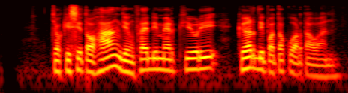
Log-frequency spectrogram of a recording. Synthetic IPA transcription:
t͡ʃɔkisit̪ɔɦaŋd͡ʒɨŋfɾɛdimɛrkʰuɾi | kɨrdipɔt̪ɔkuwart̪awa̰n

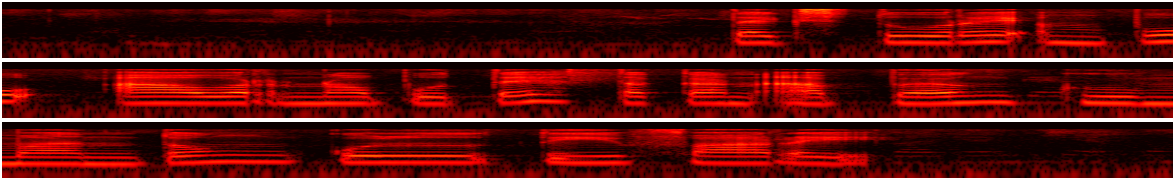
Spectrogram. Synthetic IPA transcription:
t̪ɛkst̪uɾeʔəmpuʔʔawərnɔput̪ɪht̪əkanʔa̰b̥ä̤ŋɡ̥ṳmant̪ʊŋkult̪ifaɾe

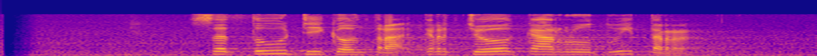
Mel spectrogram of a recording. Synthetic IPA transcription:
sət̪ud̪̥i̤kɔnt̪ɾa̰ʔkərd̥ʒ̥ɔ̤kaɾot̪wit̪ər

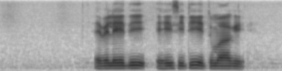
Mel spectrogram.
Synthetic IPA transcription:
ḛʋeleːd̪ieɦisiʈiet̪umaːɡe

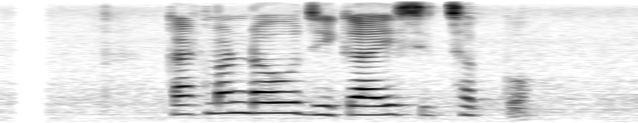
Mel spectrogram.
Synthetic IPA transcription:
kaʈʰmaɳɖʌwd͡zʱikajsitːt͡ʃʰʌkːo̰

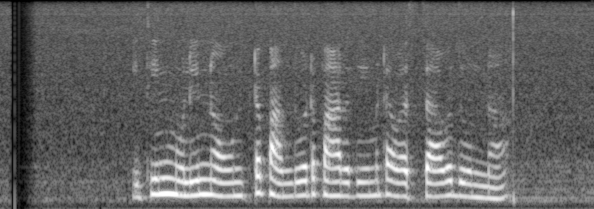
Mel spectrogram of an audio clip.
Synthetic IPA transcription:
it̪inmulinːouɳʈəpand̪uʋəʈəpaɦaɾəd̪iːməʈəaʋast̪aːʋəd̪unːaː

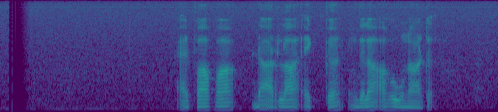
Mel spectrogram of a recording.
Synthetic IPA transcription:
æ̰lfaːfaː | ɖa̰ːrlaːʔekːəḭnd̪əlaʔa̰ɦuunaːʈə

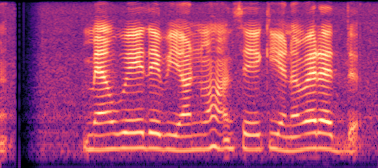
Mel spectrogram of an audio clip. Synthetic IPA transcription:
ə̰ | mɛ̃uʋeːd̪eʋijanʋaɦansekijənəʋæɾɛd̪ːə̰

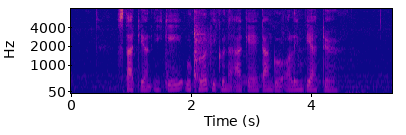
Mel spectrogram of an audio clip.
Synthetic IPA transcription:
st̪ad̪̥i̤ɔnikiuɡ̥ɔ̤d̪̥i̤ɡ̥unaʔakekaŋɡoʔolimpiad̥ɔ

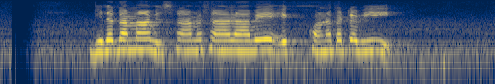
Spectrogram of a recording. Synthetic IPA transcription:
ɡiləd̪amaːʋisraːməʃaːlaːʋeːekːonəkəʈəʋiː

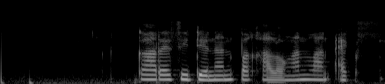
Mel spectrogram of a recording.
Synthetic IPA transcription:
kaɾesid̪̥e̤nanpəkalɔ̰ŋanlanʔɛ̰ks

